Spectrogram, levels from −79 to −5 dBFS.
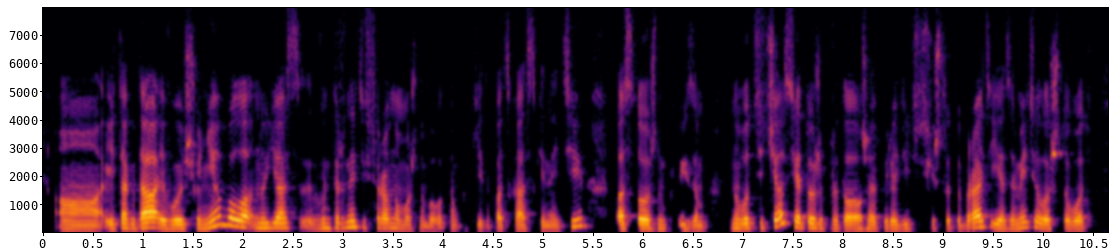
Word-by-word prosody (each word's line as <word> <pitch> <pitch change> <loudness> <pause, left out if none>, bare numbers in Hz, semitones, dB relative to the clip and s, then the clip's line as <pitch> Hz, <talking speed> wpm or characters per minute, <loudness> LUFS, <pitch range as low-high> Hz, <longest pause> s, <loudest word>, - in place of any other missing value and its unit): А 135 -1 0
и - - 0
тогда 175 +3 +6
его 155 -2 +2
еще 155 0 0
не 220 - +1
было, 235 -9 +5
но 175 - -1
я 180 0 +3
с 180 0 -16
в 150 - -8
интернете 185 +4 -2
всё 175 0 -6
равно 165 -1 0
можно 135 -2 -8
было 115 0 -6
там 130 -1 -12
какие-то 135 +1 -12
подсказки 135 0 -4
найти 130 - -5 0.2
по 150 - +4
сложным 155 -1 +1
квизам. 140 -1 -7 0.2
Но 160 +1 -2
вот 170 +1 +1
сейчас 230 - 0
я - - +5
тоже 170 -3 0
продолжаю 145 -1 0
периодически 145 +1 -6
что-то 145 -1 -7
брать. 185 +9 +3
И - - -6
я 155 -2 +2
заметила, 165 +2 0
что 155 -1 -3
вот 140 0 -2
155 Hz, 210 wpm, -23 LUFS, 140-175 Hz, 0.2 s, тогда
